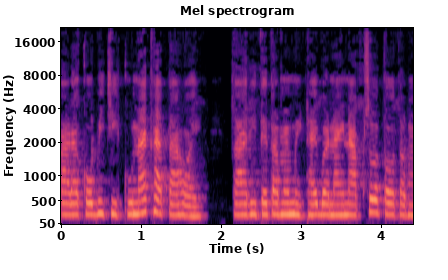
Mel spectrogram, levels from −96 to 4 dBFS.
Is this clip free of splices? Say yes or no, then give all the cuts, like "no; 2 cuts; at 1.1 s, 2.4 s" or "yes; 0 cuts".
yes; 0 cuts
